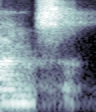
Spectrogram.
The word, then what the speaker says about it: answer: right also we have silent w like answer is not i swear it's the answer it's word to hold rock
